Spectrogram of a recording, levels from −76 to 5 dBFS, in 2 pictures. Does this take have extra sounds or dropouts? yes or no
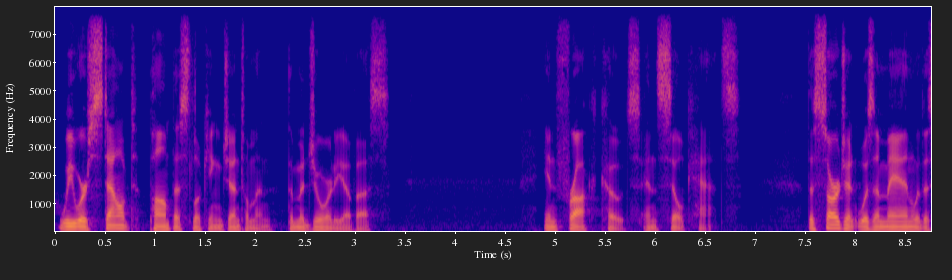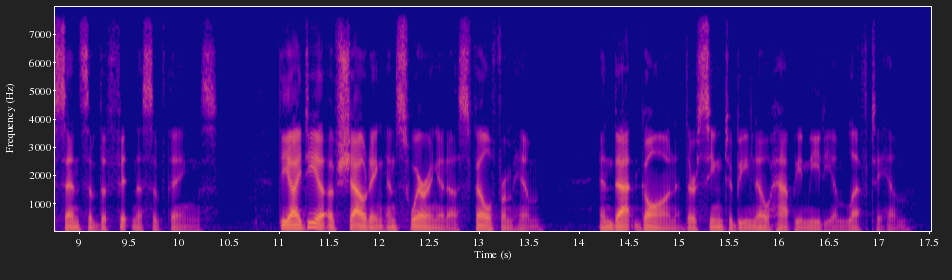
no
